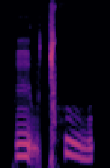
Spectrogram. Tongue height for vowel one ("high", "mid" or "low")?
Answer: high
